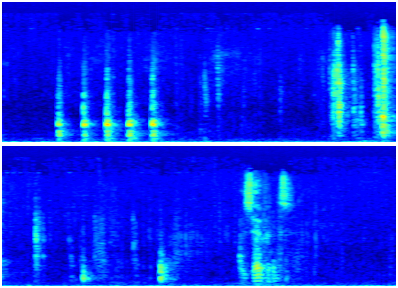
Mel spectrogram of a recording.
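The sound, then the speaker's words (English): Four quick, evenly spaced knocks rap on a door, followed by muffled voices and a few scattered thumps and rustles. “Someone's at the door, Dave.”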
